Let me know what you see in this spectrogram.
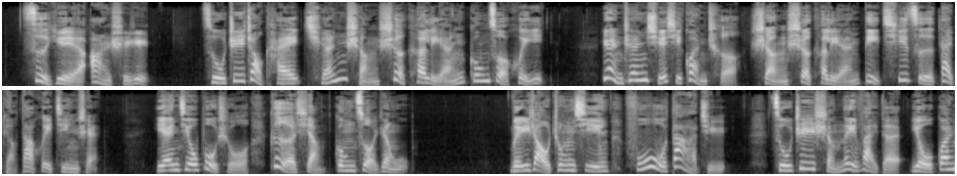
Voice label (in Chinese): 女 总结 省社科联工作总结, 配音案例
